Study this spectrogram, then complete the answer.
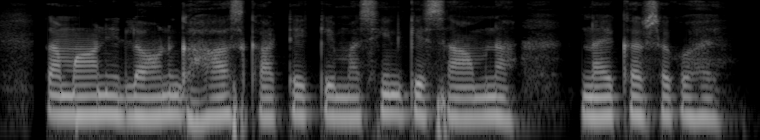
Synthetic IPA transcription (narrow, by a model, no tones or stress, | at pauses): saːmaːnilɔːnɡʱaːskaːʈekeməsiːnkesaːmna | nəjkəɾsəkoɦɛː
